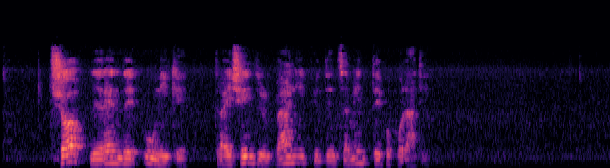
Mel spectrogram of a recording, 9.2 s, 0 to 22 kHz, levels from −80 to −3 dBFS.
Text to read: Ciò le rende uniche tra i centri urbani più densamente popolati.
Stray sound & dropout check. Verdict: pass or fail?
pass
